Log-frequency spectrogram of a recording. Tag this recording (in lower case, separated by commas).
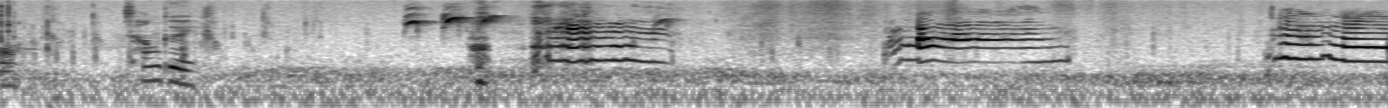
bird, tweet, bird song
